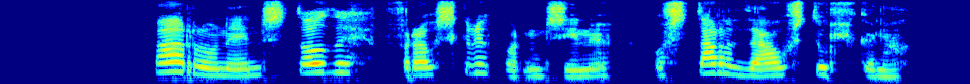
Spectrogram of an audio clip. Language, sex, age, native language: Icelandic, other, 13, Icelandic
